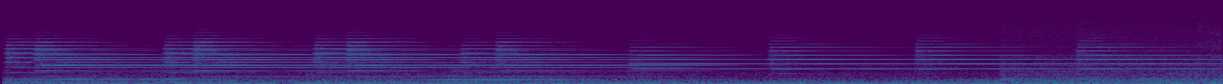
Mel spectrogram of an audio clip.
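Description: Church bells ringing, about a dozen strikes with each tone fading away, coming in quick pairs at first and then more spaced out.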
